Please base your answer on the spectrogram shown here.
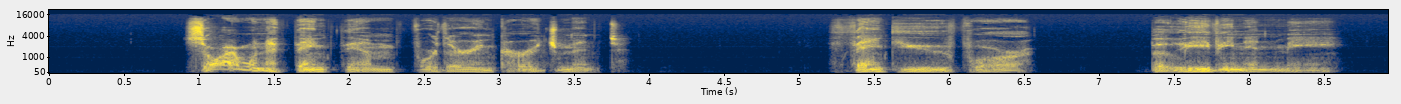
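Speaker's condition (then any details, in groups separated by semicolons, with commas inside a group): Partial laryngectomy after throat cancer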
